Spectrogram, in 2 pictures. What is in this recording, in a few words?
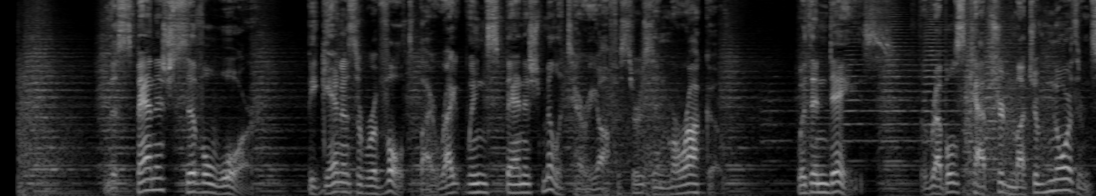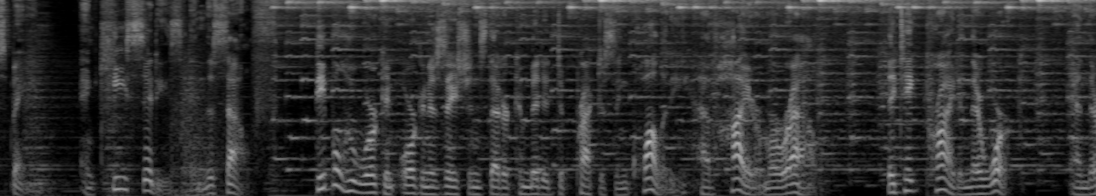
Narration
